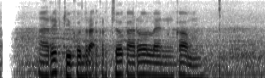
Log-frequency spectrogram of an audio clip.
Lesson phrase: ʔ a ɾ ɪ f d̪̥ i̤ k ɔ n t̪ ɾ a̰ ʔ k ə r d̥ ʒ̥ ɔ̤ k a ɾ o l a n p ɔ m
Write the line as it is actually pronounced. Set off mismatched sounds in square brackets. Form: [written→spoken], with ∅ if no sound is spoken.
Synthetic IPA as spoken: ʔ a ɾ ɪ f d̪̥ i̤ k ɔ n t̪ ɾ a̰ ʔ k ə r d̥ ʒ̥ ɔ̤ k a ɾ o l [a→ɛ] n [p→k] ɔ m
